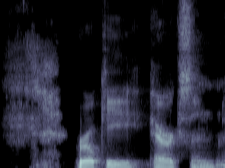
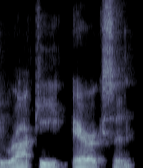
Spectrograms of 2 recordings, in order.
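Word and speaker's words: Roky Erickson: the whole story so rookie Erickson her Rocky Erickson I guess is how he pronounces his name I keep saying rookie because it's spelled without a c but it's actually Rocky Erickson r-o-k-y but it's pronounced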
